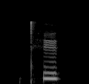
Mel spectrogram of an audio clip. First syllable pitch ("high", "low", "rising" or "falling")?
high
